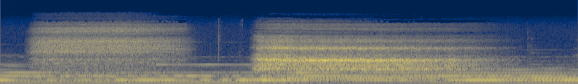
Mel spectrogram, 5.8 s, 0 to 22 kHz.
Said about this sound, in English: Before we begin our story, let's relax by taking 3 deep dragon breaths. Breathe in through your nose, filling up your belly, and then out through your mouth, pretending you're breathing fire. Ready? Deep breath in and out.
